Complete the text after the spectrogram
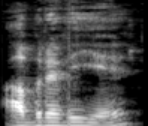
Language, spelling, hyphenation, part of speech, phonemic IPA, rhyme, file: Norwegian Bokmål, abbrevier, ab‧bre‧vi‧er, verb, /abrɛʋɪˈeːr/, -eːr, NB - Pronunciation of Norwegian Bokmål «abbrevier».ogg
- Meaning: imperative form of abbreviere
